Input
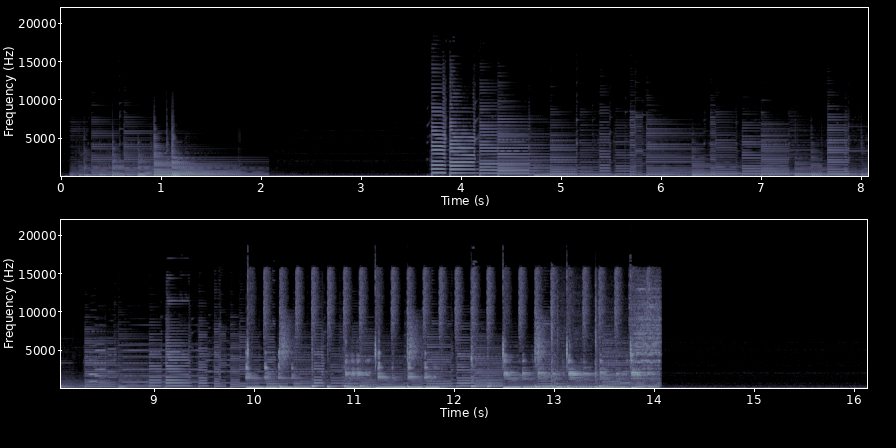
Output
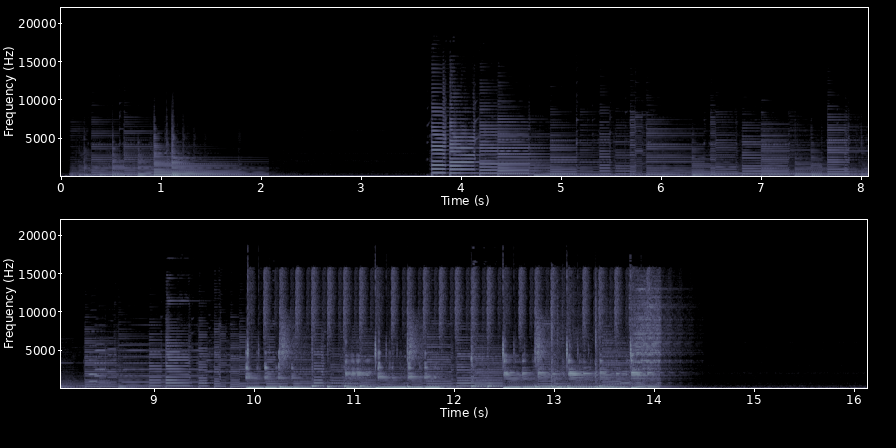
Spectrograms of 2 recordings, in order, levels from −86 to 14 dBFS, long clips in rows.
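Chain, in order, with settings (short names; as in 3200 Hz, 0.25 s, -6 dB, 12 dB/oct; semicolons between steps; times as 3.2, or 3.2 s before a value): feedback echo 0.108 s, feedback 45%, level -16 dB; gain -4 dB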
